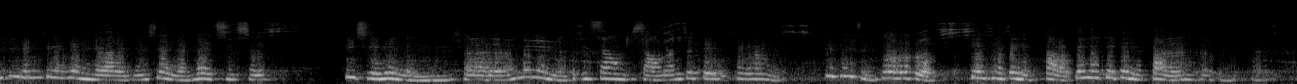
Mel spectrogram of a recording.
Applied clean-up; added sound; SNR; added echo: neural separator model SepFormer DNS4.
